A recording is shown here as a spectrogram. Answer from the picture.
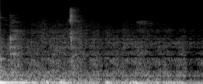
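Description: A pause in a man's speech, filled by a faint low rumble of background noise. His voice trails off at the very start, and a short hiss comes under a second in.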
